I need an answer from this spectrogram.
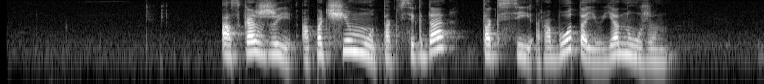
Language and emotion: Russian, angry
